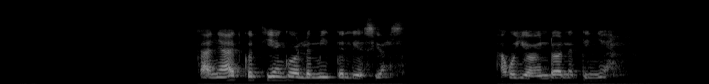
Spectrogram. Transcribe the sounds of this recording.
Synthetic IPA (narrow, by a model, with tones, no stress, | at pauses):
ka̰˨ɲa˨˦ɛ˦t̚ko˦tje˦ŋɡɔ˦˨le˨mi˦tːe˦le˨si˦ɔ˦ns | a˨kʊ˦jo˨mi˨ndɔ˦ne˨ti˦ɲe˦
